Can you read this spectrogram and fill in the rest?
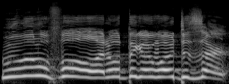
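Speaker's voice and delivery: lightly voiced, full friend with a laugh; mocking friends. Imitating a stuffed friend skipping dessert, sheepish and light. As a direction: mimic the friend's sheepish excuse. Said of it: "and then they say".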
